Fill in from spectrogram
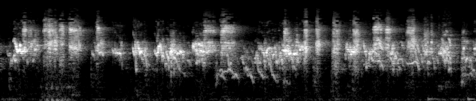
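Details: Pet budgerigars keep up a dense, continuous warble: fast buzzy chirps, squeaks and trills pulsing several times a second with no real pauses.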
